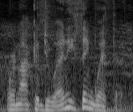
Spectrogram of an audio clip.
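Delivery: normal talking voice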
